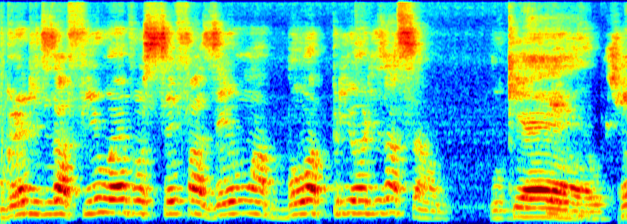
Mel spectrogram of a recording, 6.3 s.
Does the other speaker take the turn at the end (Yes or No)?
No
